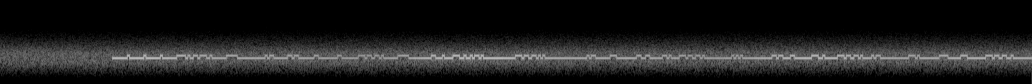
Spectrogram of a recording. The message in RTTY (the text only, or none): TBLVV GTCND RBMIG GYLVN GBHOM …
